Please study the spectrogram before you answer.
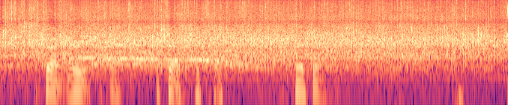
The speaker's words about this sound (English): Now, we've got great worship here. How about this worship team that sang some words? Can we give them a hand? Now, again, we'll call you out. That was pretty pitiful clapping. How about that worship team this morning, huh?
